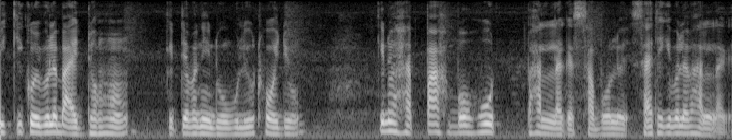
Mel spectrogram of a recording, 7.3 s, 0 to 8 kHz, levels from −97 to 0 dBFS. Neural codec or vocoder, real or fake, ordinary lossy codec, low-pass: none; real; none; none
